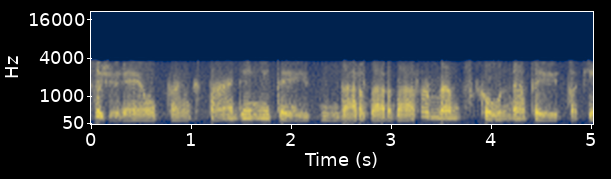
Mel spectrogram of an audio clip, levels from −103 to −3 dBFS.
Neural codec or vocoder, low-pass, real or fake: vocoder, 22.05 kHz, 80 mel bands, Vocos; 3.6 kHz; fake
